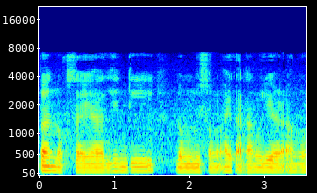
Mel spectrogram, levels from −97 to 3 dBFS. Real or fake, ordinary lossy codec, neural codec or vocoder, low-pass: real; AAC, 32 kbps; none; 7.2 kHz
